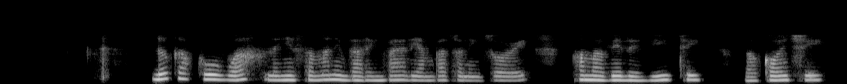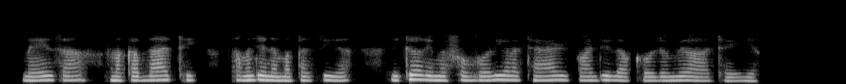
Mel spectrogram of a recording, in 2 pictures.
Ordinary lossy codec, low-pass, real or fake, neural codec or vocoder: AAC, 16 kbps; 7.2 kHz; fake; codec, 24 kHz, 0.5 kbps, DualCodec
